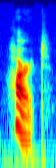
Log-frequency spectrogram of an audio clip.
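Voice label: "hart", American English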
